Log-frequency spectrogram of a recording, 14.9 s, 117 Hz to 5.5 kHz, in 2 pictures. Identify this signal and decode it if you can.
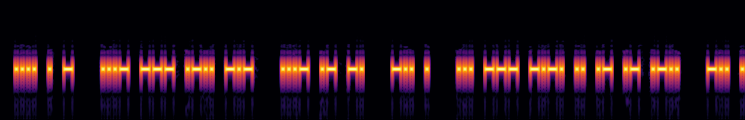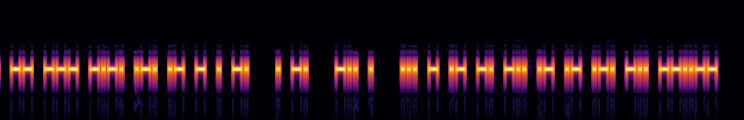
Morse code, heard as a keyed tone, about 40 wpm, spaced as for 35 wpm, 600 Hz. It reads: HET VOLK VAN DE SOCIAAL DEMOCRATEN EN DE STANDAARD,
